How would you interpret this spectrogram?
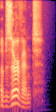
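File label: "observant", American English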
